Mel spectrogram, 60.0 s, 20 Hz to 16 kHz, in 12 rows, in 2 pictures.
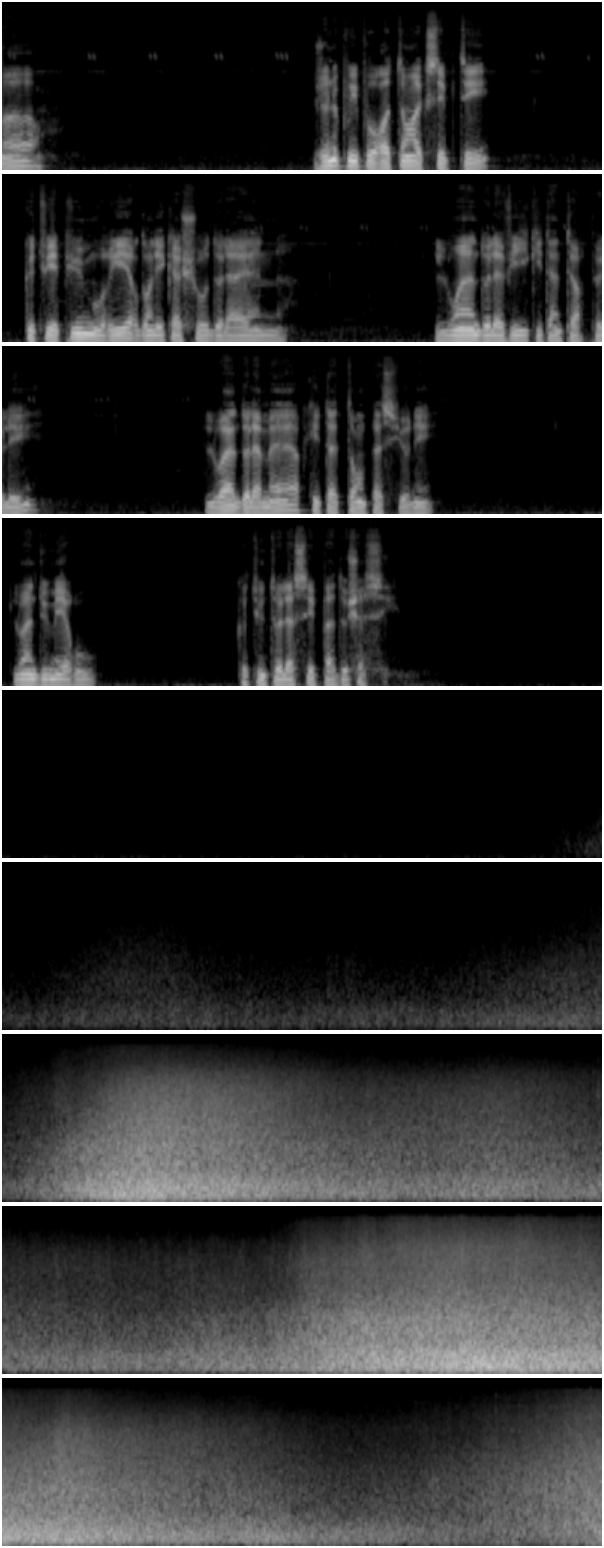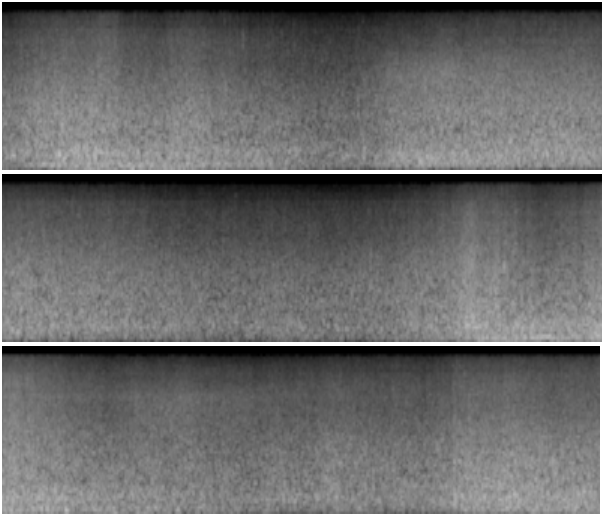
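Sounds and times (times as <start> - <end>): waves breaking: 25.3 - 59.9.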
